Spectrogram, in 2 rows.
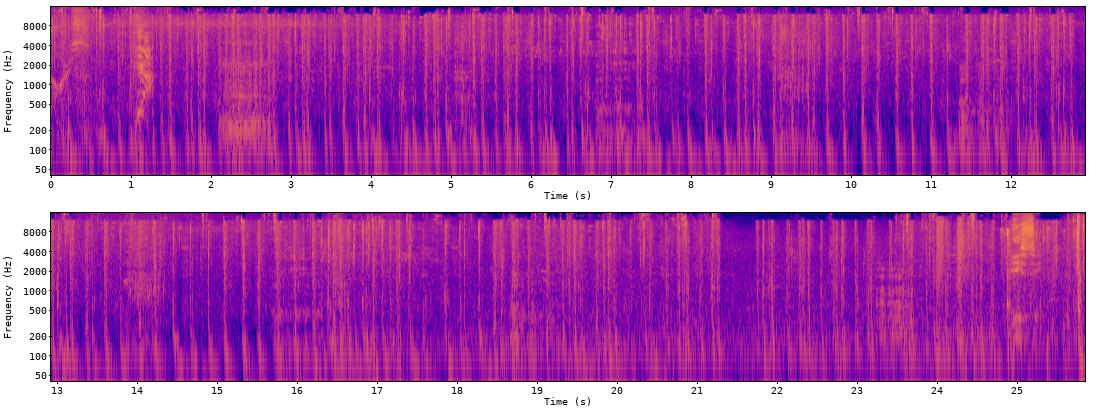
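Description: Horse hooves clip-clop steadily throughout a Far Cry 6 game scene, a dense, continuous patter of hoofbeats up close, with game voices and ambient sound occasionally speaking over it.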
